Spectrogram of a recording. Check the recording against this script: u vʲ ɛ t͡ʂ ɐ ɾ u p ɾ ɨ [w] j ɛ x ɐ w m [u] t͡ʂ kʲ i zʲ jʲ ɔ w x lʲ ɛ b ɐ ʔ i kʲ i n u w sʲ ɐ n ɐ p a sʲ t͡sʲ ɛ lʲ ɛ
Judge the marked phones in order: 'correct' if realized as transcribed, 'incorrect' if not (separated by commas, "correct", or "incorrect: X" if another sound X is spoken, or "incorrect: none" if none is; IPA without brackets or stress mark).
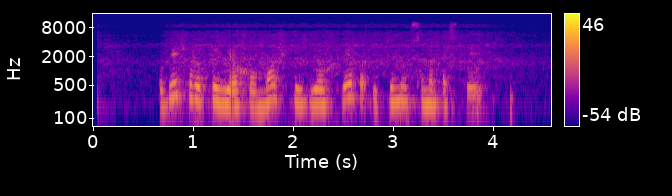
incorrect: none, incorrect: ɔ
